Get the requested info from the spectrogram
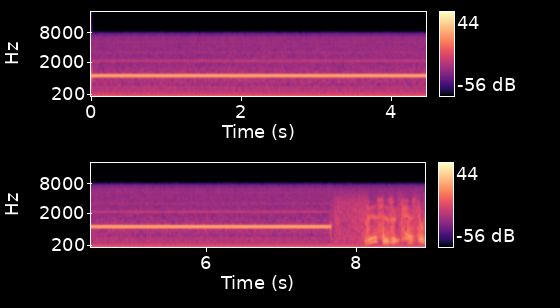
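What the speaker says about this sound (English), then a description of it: "This is a test of the emergency alert system and NOAA weather radio's warning alarm." A NOAA Weather Radio warning alarm test: a loud, steady single-pitched tone held for several seconds, then cutting off abruptly as a voice begins speaking.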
